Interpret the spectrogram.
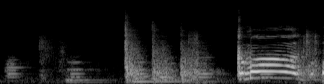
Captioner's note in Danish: banker på døren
